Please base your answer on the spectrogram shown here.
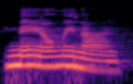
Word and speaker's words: Naomi Nye: Pronounce your Sure, name my for name us. Naomi Nye.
